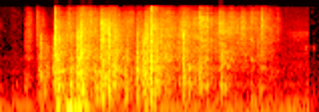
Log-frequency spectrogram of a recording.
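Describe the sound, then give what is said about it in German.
Crinkly paper rustling and crackling for about two and a half seconds as a card is drawn from an envelope holding many dog-related terms, a dense run of dry crisp rasps and crumples, fairly quiet, with no voices over it. “Ich habe hier einen Umschlag, in dem ganz viele Begriffe zum Thema Hund drinne sind und du darfst gerne einmal einen ziehen.”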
